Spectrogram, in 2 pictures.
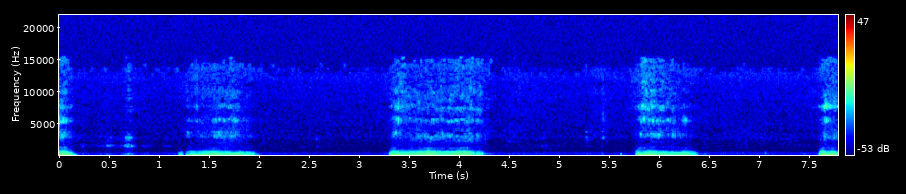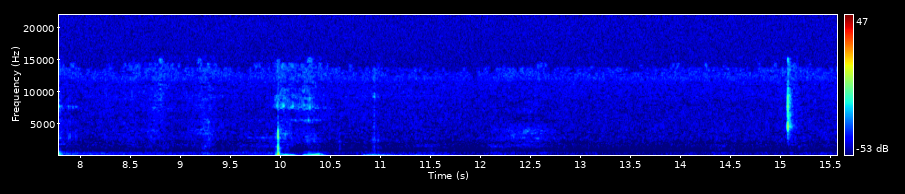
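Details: Cat snoring in a quiet room: four loud, rough, droning snores about two seconds apart, each around half a second to a second long. They then grow softer and shorter and trail into near silence.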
